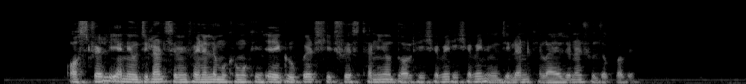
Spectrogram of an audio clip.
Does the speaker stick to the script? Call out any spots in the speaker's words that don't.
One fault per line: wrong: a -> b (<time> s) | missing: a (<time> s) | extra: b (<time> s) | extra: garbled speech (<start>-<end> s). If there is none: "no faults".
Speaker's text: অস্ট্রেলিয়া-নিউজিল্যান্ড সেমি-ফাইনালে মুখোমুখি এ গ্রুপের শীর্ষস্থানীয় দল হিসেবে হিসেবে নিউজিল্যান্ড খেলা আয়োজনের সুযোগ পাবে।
no faults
